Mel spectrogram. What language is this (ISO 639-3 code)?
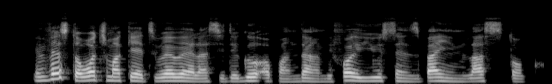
pcm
